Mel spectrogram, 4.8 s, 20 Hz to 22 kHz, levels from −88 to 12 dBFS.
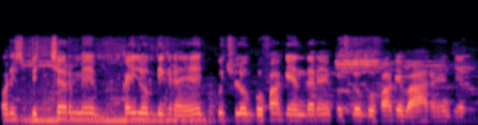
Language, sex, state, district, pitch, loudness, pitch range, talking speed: Hindi, male, Uttarakhand, Uttarkashi, 145 Hz, -17 LUFS, 135-155 Hz, 290 wpm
